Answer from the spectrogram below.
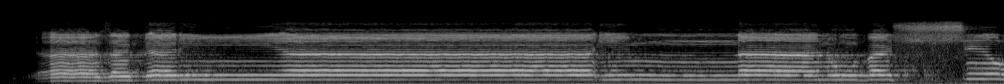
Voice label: hafs, Qiraat; Quran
